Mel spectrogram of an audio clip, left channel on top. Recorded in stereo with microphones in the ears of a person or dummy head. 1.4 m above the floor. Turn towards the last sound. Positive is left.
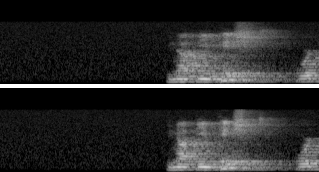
turn(degrees=-50)  # may be behind; listen again after turning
